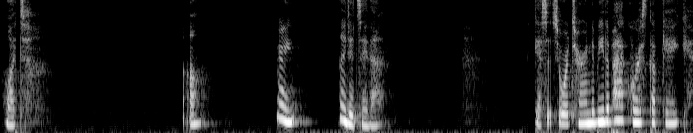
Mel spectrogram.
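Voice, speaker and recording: Slow, breathy, sardonic vampire woman played by an actress. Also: a little high, lively intonation, warm tone. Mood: groggy, sarcastic. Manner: sarcastic, breathy murmurs, drawn-out weary delivery. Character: weakened captive female vampire, sardonic, hungry, teasing. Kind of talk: intimate audio roleplay acting.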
